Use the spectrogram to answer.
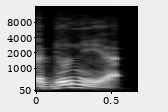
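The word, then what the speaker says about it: دنيا: Dunia dibaca dunya ya bunyan dibaca bunyan.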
